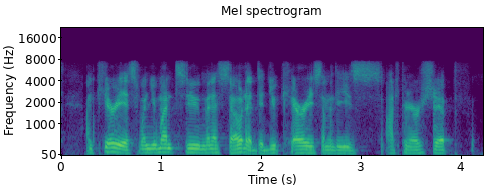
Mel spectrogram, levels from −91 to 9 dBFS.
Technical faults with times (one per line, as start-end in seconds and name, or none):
0.00-4.22 AMR wideband (HD Voice) codec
